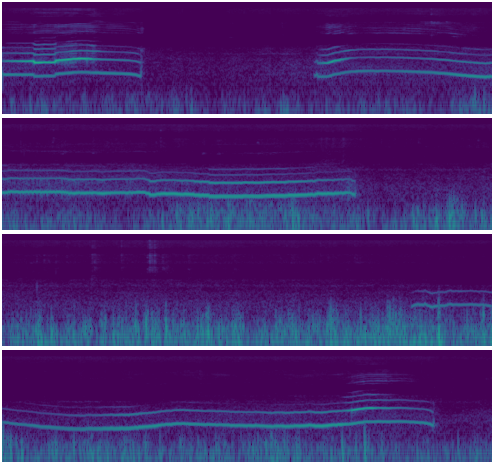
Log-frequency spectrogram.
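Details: A domestic cat named Cassey, angry at a neighbour's cat entering her territory, gives long drawn-out wavering yowls, three sustained howls with rising and falling pitch separated by short pauses, over low background rumble.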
